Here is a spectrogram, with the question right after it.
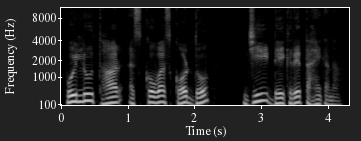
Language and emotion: Santali, neutral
